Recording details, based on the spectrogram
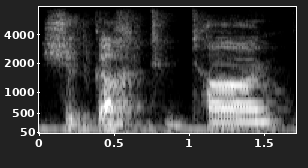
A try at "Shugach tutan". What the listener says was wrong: That should be high tone right there.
